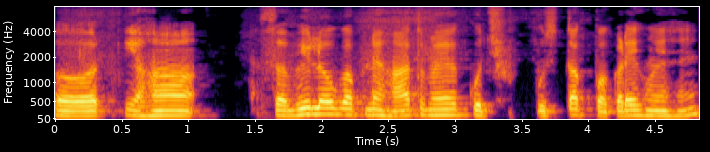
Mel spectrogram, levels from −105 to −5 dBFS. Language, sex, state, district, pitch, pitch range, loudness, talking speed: Hindi, male, Chhattisgarh, Balrampur, 135 Hz, 130-150 Hz, -15 LUFS, 160 wpm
